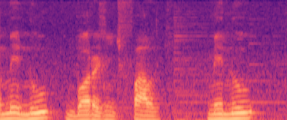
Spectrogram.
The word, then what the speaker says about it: menu: Por exemplo, gourmet, menu, a pronúncia correta é menu, não menu, embora a gente fale menu.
